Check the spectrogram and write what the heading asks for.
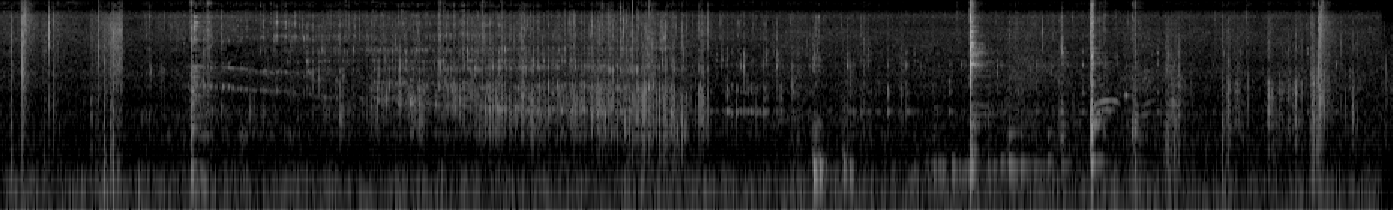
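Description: Water poured from a stainless steel kettle onto ground coffee in a camp coffee maker, a steady pour lasting several seconds around the middle. Later come a few sharp metal clinks as the kettle is handled and set down.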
